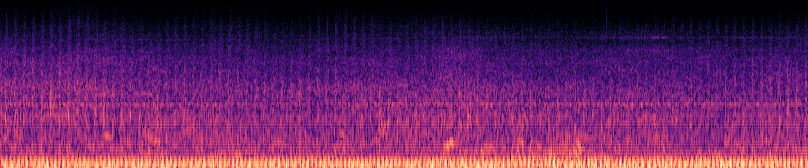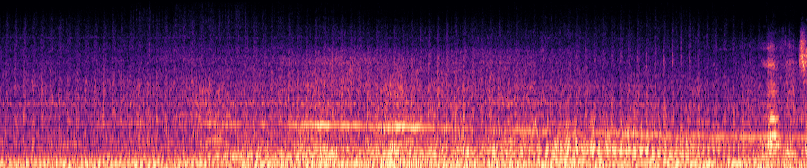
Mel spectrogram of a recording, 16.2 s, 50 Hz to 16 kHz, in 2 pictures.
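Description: Aircraft flying a display at the Little Gransden Airshow in 2019: a loud, steady engine drone with rising and falling tonal sweeps as it makes passes, while a commentator talks over it.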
